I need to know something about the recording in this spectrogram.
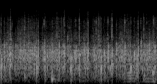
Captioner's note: applause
